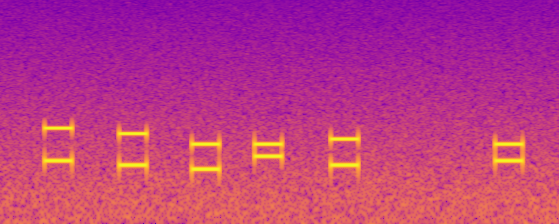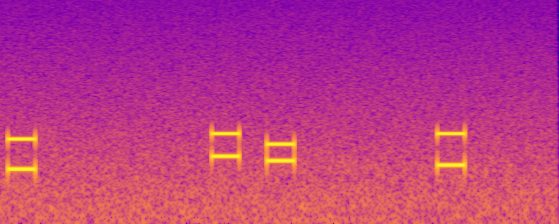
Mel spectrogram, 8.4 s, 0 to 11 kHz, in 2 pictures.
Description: DTMF, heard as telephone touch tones, dialled by hand, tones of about 210 ms. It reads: C61*5 72 #7 6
